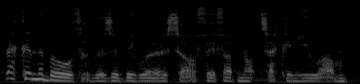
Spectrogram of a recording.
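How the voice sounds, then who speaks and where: Gruff old shopkeeper nan, blunt and shrewd, video game, some music under. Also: female voice, low-pitched, lively intonation, moderate pace, darkish tone. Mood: gruff affection. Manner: blunt, folksy, no-nonsense. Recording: music behind the voice.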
